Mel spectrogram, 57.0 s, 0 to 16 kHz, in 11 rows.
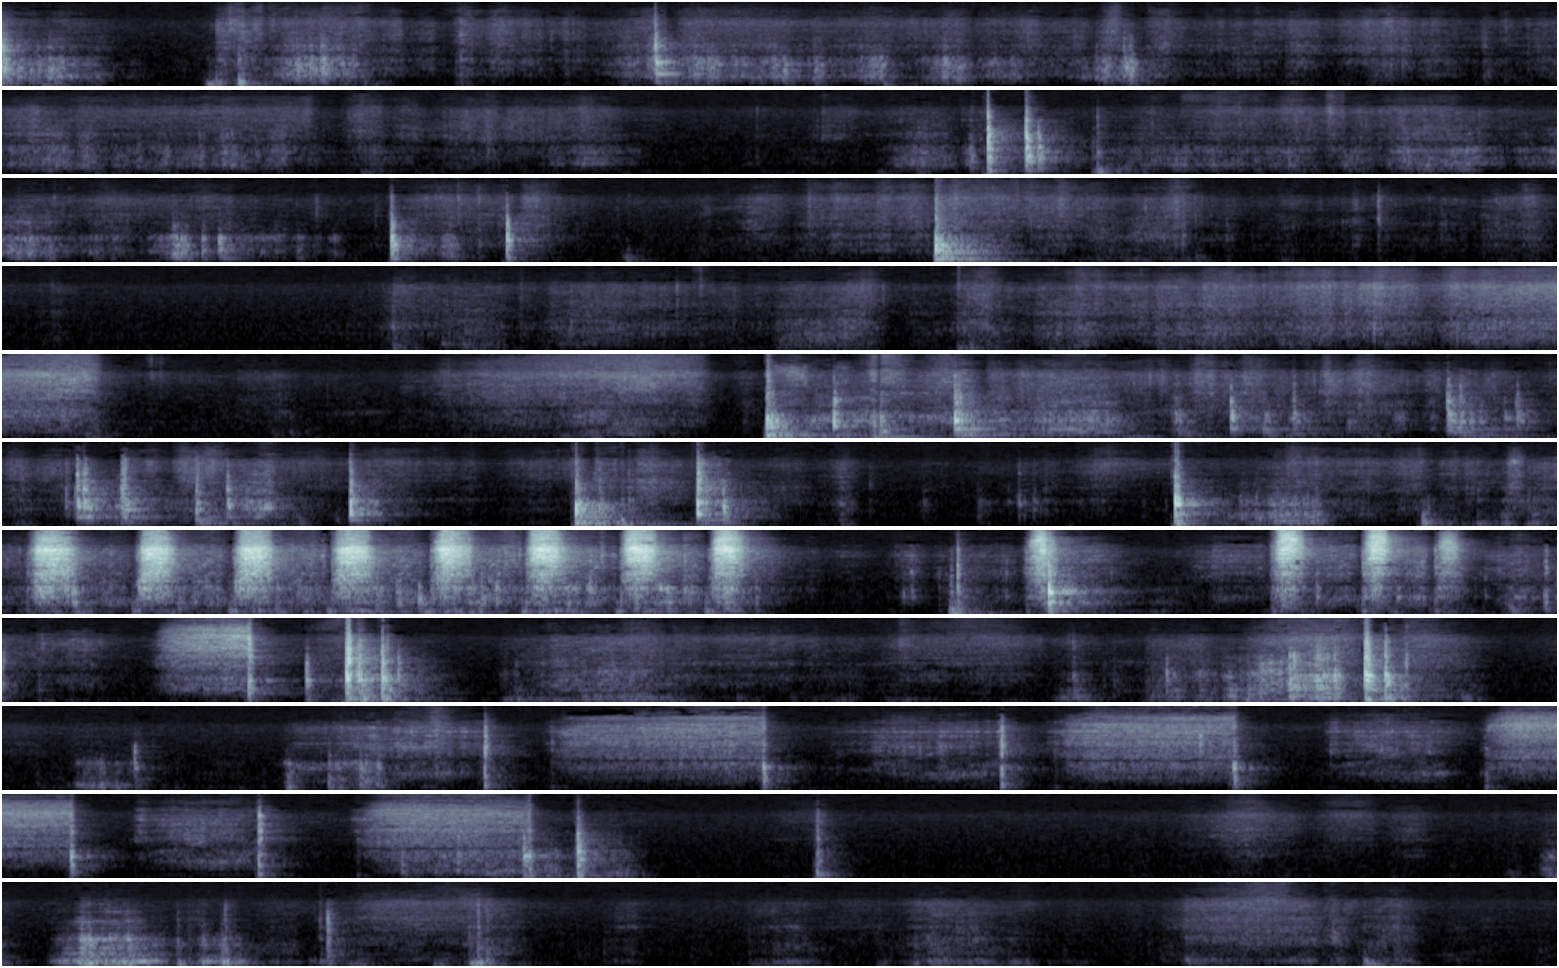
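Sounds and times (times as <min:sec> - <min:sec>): sharp pump strokes: 0:31.2 - 0:33.7, 0:35.3 - 0:36.1, 0:36.8 - 0:37.2, 0:43.4 - 0:48.4
pump rubbing and scraping: 0:35.4 - 0:36.1.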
